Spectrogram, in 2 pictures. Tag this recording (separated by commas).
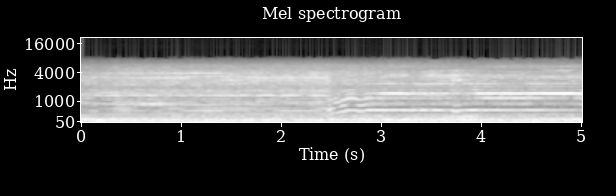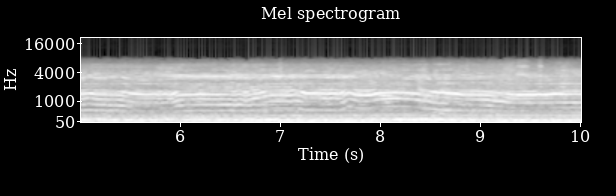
Vehicle, Car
